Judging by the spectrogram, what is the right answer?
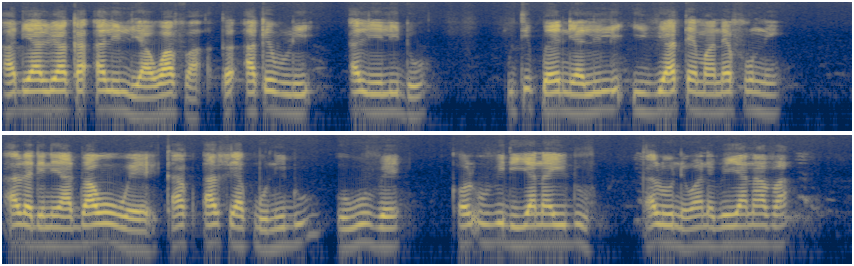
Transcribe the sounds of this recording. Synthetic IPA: a˨ɖɪ˦a˨lu˦a˦ka˦ʔa˦li˦li˨a˨wo˦a˦fa̰˨ke˦ʔa˨ke˦wli˦ | a˦li˨e˨li˦do˨ | wu˦t̪i˦k͡pɛ˨˦nĩ˨a˨li˦li˦i˨vi˦a˦t̪ɛ̃˦mã˨nɛ̃˦fu˦nɪ̃˨ | a̰˦lɛ˨ɖɪ˨nɪ̃˨a˨do˦a˦wo˦wɛ˨ka˦a˦fi˦a˨k͡po˨nĩ˨˦ɖu˦ | o˨wu˦vɛ˦ | kɔ˦lwu˦vi˦ɖɪ˨ja˦nã˦ji˦ɖu˦˨ | ka˦lo˦o˦nẽ˨wo˦a˦nɛ̃˨be˦ja˦nã˦va˦

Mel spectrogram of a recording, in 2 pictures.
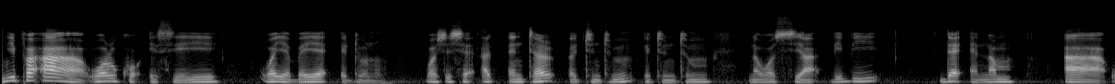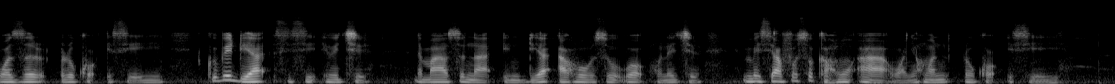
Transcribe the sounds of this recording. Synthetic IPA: ɲĩ˦pʰa˦ʔa˦wɔ˦ɾɪ˦kʰɔ˨e˨si˨e˨ji˦ | wɔ˦jɛ˨bɛ˦jɛ˦ɛ˨dʊ˨nʊ̰̃˨ | wɔ˦ɕᶣɪ˨ɕɛ˦ʔn̩˨tʰɛ˦ɾæ˨tʰũ˨ntʰũ˦mæ˨tʰũ˨ntʰũ˦mnã˨wɔ˨sɥa˨bi˦bi˦ | dɛ˦ɛ˨nã˦m | a˨wʔɔ˦zɪ˦ɾɾɪ˦kʰɔ̰˨e˨si˨e˨ji˦kʰu˦be˦dɥa˦si˨si˨˦e˦t͡ɕʰi˨ɾ | nã˨mãː˦sʊ˦nã˨n̩˨dɥa˦a˨hʊ˦ɾsʊ˦wɔ̰˦hʊ̃˨næ̃˦t͡ɕʰi˨ɾ | m̩˦me˨si˨a˨fʊ˦sʊ˦kʰã˨hʊ̃˦ʔa˨wɔ̰˨ɲɪ̃˦hʊ̃˦nɾɪ˦kʰɔ̰˨e˨si˨ḛ˨ji˦

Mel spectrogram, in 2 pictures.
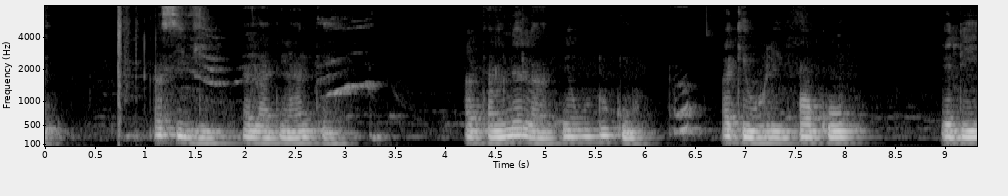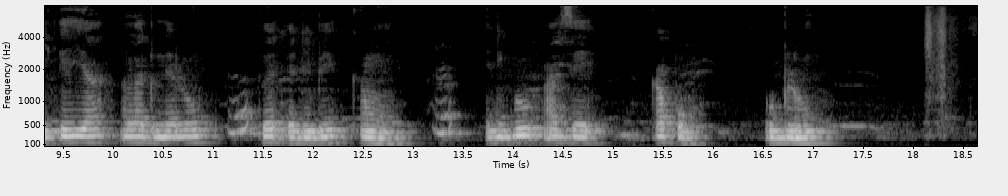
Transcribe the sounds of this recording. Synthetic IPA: a˦si˨vi˨ɛ˨la˨ɡnã˨˦n˦t̪ʰɪ˨ | a˨t̪a˨m˦nɛ̃˦la˨e˦wu˦ɖu˦ku˨ | a˨ke˨wu˨le˨ɔ˦kʊ˦ | ɛ˨ɖe˨e˦ja˦a̰˨la˨dʊ˨nɛ̃˦lʊ˦kɛ˦ɛ˨de˨be˦kʰa˦mɔ̃˨ | ɛ˨di˨ɡ͡bo˦a̰˨zɛ˦ka˦pʊ˨ | o˨blo˨˦

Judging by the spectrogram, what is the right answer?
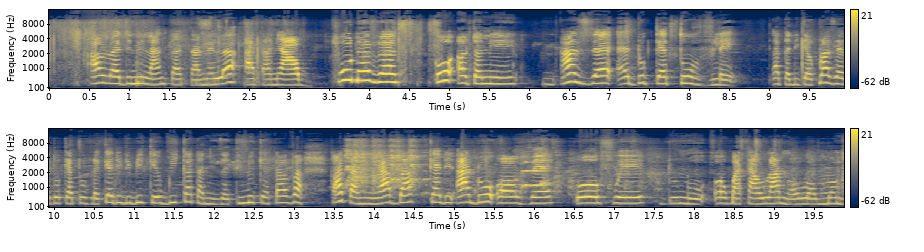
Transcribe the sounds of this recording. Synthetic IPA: a˨lɔ˨ɛ˨dɪ˨nɪ˦la˨n̩˦ta˨t̪a˨nɛ˨lɛ˦a˨ta˨nɪ˨a˨ | bʊ˦nɛ˦vɛ˦ko˦a˨t̪a˨nɪ˨ | a˦zɛ˦ɛ˨dʊ˦kɛ˦t̪ʊ˦vlɛ˨ | a˨t̪a˨nɪ˨d͡ʒa˨k͡pːzɛ˦˨˦dʊ˦kɛ˨t̪ʊ˦vlɛ˨kɛ˦dɪ˦dɪ˨bi˦ke˦bu˦i˦ka˦t̪a˨nɪ˨za˨t̪i˦nʊ˦kɛ˨ka˦va˦˨ka˦t̪a˨nɪ˨ja˨˦ba˦kɛ˦dɪ˦ʔa˨dʊ˦ʔɔ˨vɛ˦o˦fu˦e˦dʊ˦nʊ˨ɔ˦ɡ͡ba˨t̪a˨wla˦n˨ɔ˨˦lɔ˨mɔ˦n˨

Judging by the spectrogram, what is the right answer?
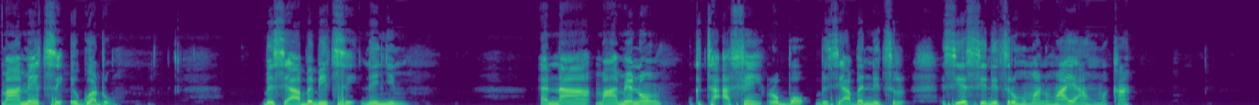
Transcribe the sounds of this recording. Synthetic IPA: mãː˨mɪ̃˦tʰɪ˨e˨ɡu˦a˦dʊ˨ | be˨si˨a˨bɛ˦bi˦tʰɪ˨nɪ̃˦ɲĩ˦˨m | ɛ˨nã˨mãː˨mɪ̃˦nʊ̃˦ | o˨kʰi˨tʰa̰˨ʔa˨fɪ̃˦ɾɪ˦bɔ˨be˨si˨a˨bɛ˦nɪ̃˦tʰi˦ɾe˨si˨e˦si˨e˨nɪ̃˦tʰi˦ɾɦʊ̃˨mã˨nʊ̃˦ɦʊ̃˦a˦jɛ˨a˨ɦʊ̃˨mɪ̃˨kʰã˦

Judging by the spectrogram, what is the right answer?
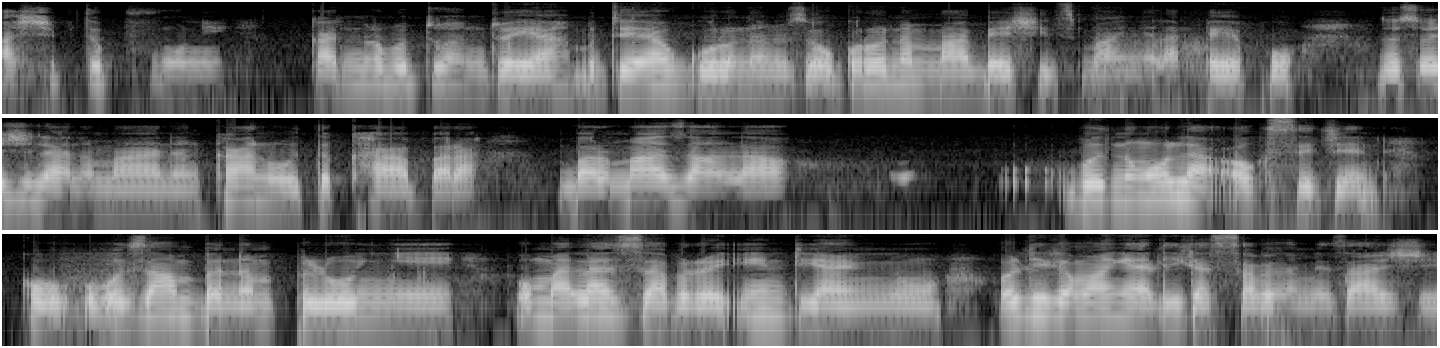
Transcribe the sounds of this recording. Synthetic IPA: a̰˨ʃi˦btɨ˦puː˨˦nɨ˦ | ka˨nɨ˦ɾɨ˦ba˦dʊ˦a˨n̩˨˦dɔ˦ja˦bɨ˨dɔ˦ja˦ɡo˦ɾo˦nɨ˦mzʊ̰˨ɡo˦ɾo˦nɨ˦mː˦aː˦bɛ˦ʃi˦tmaː˦ɲɛ˦la˦pɛː˦po˦do˨so˦ʒi˦la˨nɨ˨maː˦nɨ˨ŋkaː˦nɨ˨˦tɨ˦kʰaː˦ba˨ɾa˨ | ba˨ɾɨ˨maː˦za˦ŋla˦ | bɨ˨nɨ˨ŋo˦la̰˨ʔɔ̰˦ksi˦d͡ʒɛ˨n | ka˨o̰˨za˦ŋbɨ˨nɨ˨m̩˦pɨ˨lo˦ɲɛ˦ | o˨ma˨la˦za˨bɨ˨ɾɨ˨ʔḭ˦ndi˨a˨ɲuː˦o˦liː˦ɡa˨maː˦ɲɛ˦liː˦ɡa˨sa˦ba˦nɨ˨mi˦zaː˦ʒi˦

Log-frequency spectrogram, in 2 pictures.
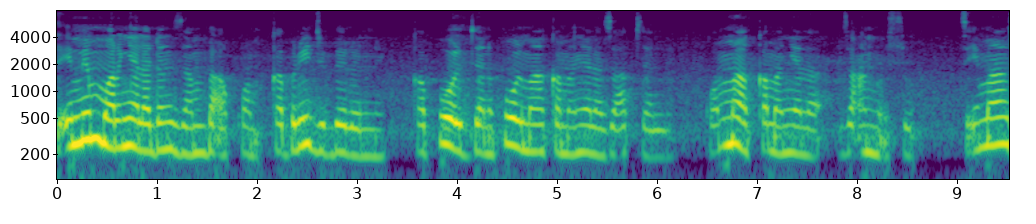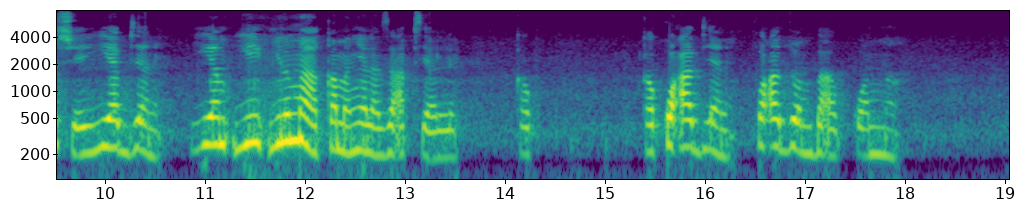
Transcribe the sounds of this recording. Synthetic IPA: tɪ˨ʔɪ˨mi˦m˦mɔ˨ɾɨ˦ɲɛ˦la˨dɨ˦nza˨mba̰˦ʔa˨kɔ˦mka˨bɾi˦di˨be˦ɾɨ˨nːɨ˦ | ka˨po˦˨lbɛ˦nɨ˨poː˦˨lmaː˦ka˦ma˨ɲɛ˦la˨za˦ʔpi˨ɛ˨lːɨ˨ | kɔ˦mːaː˦˨ka˦ma˨ɲɛ˦la˨ | za˦ʔnʊ˨ʔʊ˨so˦ | tɪ˨ʔɪ˨maː˦sɛ˨ʔɪ˨ji˦a˦bɛ˦nɨ˨˦ | jɪ˦lɨ˦maː˦˨ka˦ma˨ɲɛ˦la˨za̰˦ʔpi˨ɛ˨lːɨ˦ | ka˨ | ka˨kɔ˦ʔa˦bjɛ˦nɨ˨fɔ˦ʔa˦do˦˨m˨ba̰˦ʔa˨kɔ˦mːa˦˨

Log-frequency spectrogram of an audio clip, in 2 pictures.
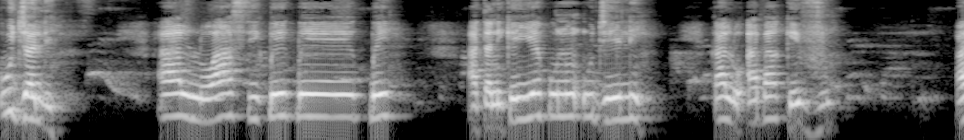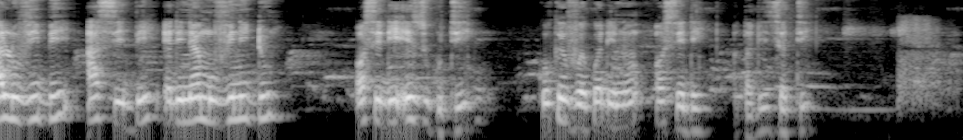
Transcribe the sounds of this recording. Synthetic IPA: u˦d͡ʒa˦˨li˨ | a˦lʊ˨a˦sɪ˨k͡pe˦k͡pe˦k͡pe˦ | a̰˨ta˨nɪ˨ke˦jɛ˦kʊ˦nʊ˦ʔu˦d͡ʒe˨˦li˦ | ka˦lʊ˨ʔa˨˦ba˦ke˨˦vu˨ | a˨˦lʊ˨vi˦bɪ˦a˦sɪ˨bɪ˦ɛ˨dɪ˨nɪ˦a˦mʊ˨vi˦nɪ̃˦du˦ | ɔ˦sɪ˨dɪ˦ʔe˦zu˨ku˨ti˨˦ | ko˨˦ke˦vu˨ɛ˨kʊ˦ɛ˦dɪ˨nɔ˦ɔ˦sɪ˨dɪ˨ | a˨ta̰˨dɪ˨˦za˨ti˦

